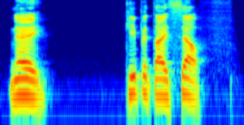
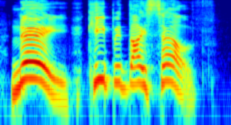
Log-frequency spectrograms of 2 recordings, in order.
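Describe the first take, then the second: First: Said in the usual way. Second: High, loud prophetic cry; cried out. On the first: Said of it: "Oh, sorry, no". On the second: A narrator's reading. Gabriel crying to Ahab, high and loud. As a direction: cry it out like a madman. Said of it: "cried Gabriel to Ahab".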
